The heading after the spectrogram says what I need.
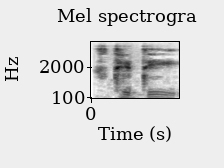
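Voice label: "sthiti" Hindi, male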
